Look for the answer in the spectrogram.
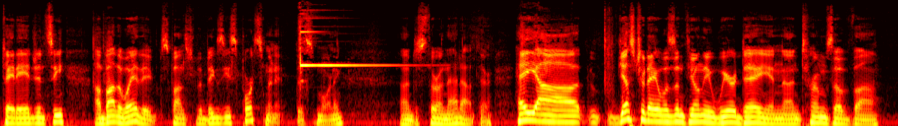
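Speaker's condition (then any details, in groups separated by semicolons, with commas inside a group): No condition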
